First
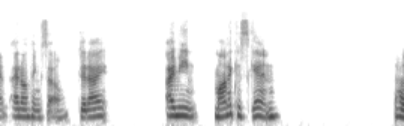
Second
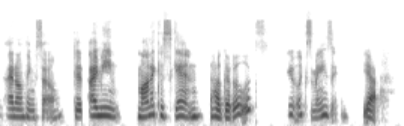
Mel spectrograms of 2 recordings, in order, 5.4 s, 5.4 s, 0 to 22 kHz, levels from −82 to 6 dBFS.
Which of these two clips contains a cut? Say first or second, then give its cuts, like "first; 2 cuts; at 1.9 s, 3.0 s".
second; 2 cuts; at 1.1 s, 2.7 s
